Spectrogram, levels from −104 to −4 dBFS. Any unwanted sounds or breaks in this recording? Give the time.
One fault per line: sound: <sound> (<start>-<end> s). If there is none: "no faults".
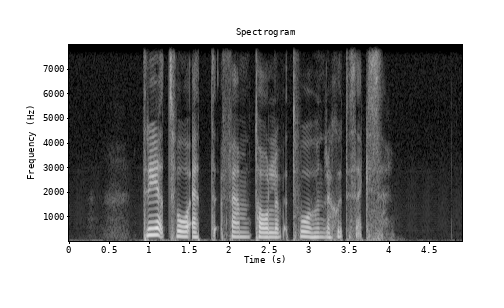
no faults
